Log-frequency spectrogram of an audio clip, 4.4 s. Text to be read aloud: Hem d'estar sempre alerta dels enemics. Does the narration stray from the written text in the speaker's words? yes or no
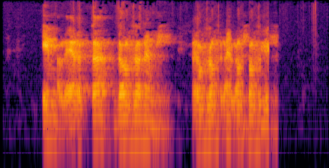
yes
